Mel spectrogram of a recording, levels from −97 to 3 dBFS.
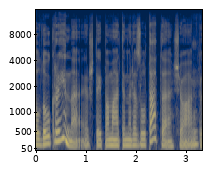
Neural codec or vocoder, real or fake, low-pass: none; real; 14.4 kHz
